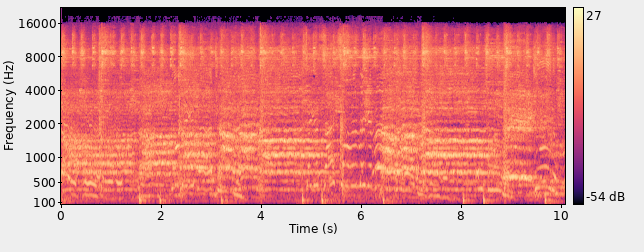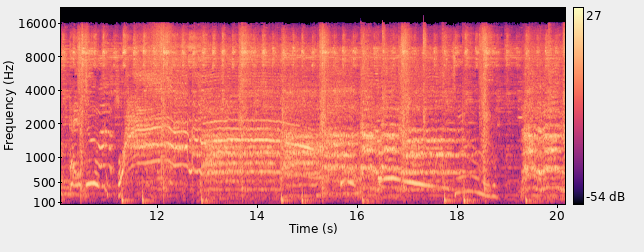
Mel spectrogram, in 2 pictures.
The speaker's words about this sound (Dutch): ik zei net eh, dat uh, spoor 54 over waren, maar we hadden ook nog spoor 8. En daar zit dus dat koor op en dat, dat geklap. Die hebben we ook even.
